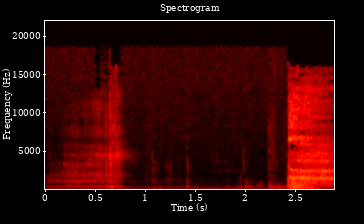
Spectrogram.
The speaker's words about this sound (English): Slurping on a coffee. Black Nescafe. One Stevia sweetener.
